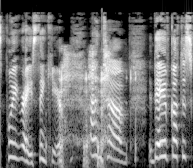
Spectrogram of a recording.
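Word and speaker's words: Point Reyes: I was at Ray's I always say the name wrong what does it raise raise yes point raise thank you they've got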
